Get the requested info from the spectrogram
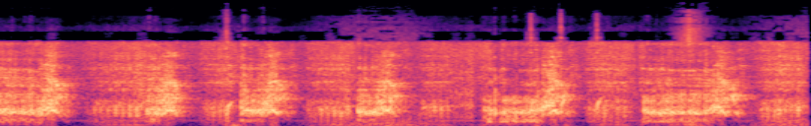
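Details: Domestic dog barking in a run of about six loud, harsh, rough-edged barks, spaced unevenly roughly once a second, with a strong mid-pitched core and no other clear sounds.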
